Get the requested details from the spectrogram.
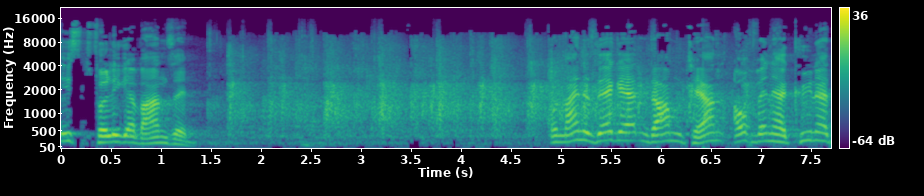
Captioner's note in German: Vereinzelter Beifall CDU, BÜNDNIS 90/DIE GRÜNEN und AfD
